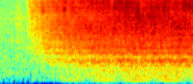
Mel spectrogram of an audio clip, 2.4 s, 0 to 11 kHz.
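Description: Ground beef, 80% lean, sizzling in a hot pan, a steady loud hiss that swells in within the first half second and holds evenly throughout.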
